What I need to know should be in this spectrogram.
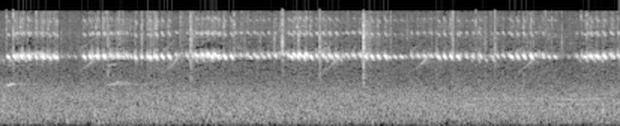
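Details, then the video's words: Crickets chirping for relaxation: bright, high trilled bursts about half a second long, separated by brief gaps, with occasional sharp clicks and light background hiss. "Les grillons || Bruit de Grillons Pour la Relaxation Anti Stress"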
